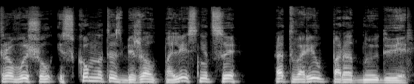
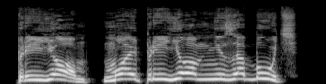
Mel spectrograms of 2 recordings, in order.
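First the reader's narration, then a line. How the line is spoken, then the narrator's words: Shouting over street noise. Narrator (Russian): кричала она, стараясь перекрыть рев улицы и заглушаемый шумом машин и боем всех часов сразу ее голос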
